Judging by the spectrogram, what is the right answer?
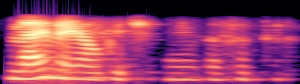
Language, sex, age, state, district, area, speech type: Odia, female, 18-30, Odisha, Bargarh, urban, conversation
